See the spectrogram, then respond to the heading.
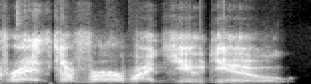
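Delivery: high, whiny, raspy voice. Recalling a parent, the speaker imitates her whiny, raspy voice. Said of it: "in her like whiny, raspy voice".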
